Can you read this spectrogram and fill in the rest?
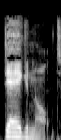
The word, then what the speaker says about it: Daigneault: I have the pronunciation guide now from Casey Thunder. It's D-A-Y-G. – Daig. – Dash Nolt. – So it is Daigneault. – Daigneault. – So it's, Daigneault. So then it is how it's spelled.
